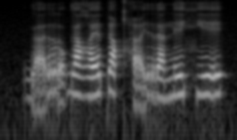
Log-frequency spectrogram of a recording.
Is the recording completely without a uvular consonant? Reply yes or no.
no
